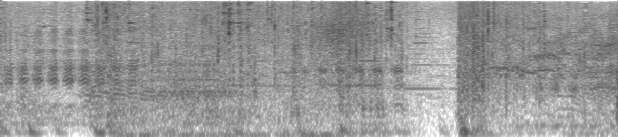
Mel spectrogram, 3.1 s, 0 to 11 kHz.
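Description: Sheep bleating in the Red Dead Redemption 2 video game, mixed into busy ranch ambience with hoof clops, a short dip and then a louder bleat near the end.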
